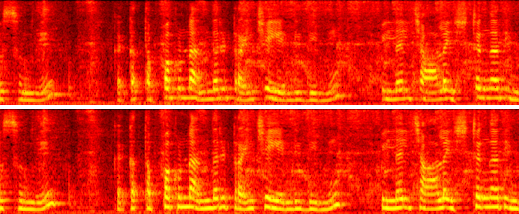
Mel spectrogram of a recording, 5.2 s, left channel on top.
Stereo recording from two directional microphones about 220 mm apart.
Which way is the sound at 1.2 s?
45° right (ahead or behind).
